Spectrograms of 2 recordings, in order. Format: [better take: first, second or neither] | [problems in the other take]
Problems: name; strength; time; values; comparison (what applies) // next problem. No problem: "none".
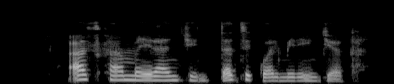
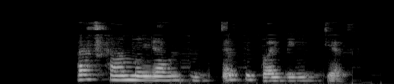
first | noise reduction (neural mask model DeepFilterNet 3)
